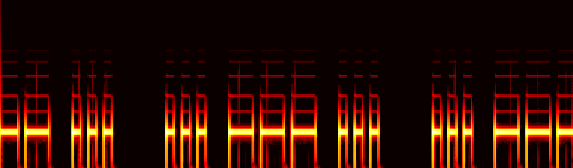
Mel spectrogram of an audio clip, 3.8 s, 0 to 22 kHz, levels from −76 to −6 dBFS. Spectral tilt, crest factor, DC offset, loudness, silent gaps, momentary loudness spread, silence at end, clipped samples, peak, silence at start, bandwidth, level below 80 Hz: -7.5 dB/octave; 14 dB; under 0.1%; -17 LUFS; 0.37-0.47 s, 0.79-1.10 s, 1.42-1.51 s, 2.15-2.25 s, 2.57-2.87 s, 3.19-3.29 s; 5 LU; 0 s; under 0.1%; -2 dBFS; 0 s; 4.2 kHz; -50 dBFS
